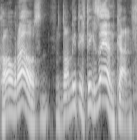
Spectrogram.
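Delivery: slow, put-on Russian accent. Retelling a scene where a man walks around calling out, put-on russian accent. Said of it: "ruft er so mit seinem russischen Akzent".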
